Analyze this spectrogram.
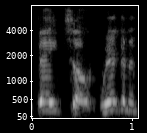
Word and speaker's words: Beitzah: Now, every time it says Beitzah, we're going to call it Beya, because even though it says the word Beitzah, the way the word is supposed to be pronounced in Aramaic is Beya.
